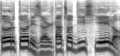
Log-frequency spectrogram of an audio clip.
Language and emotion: Goan Konkani, neutral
